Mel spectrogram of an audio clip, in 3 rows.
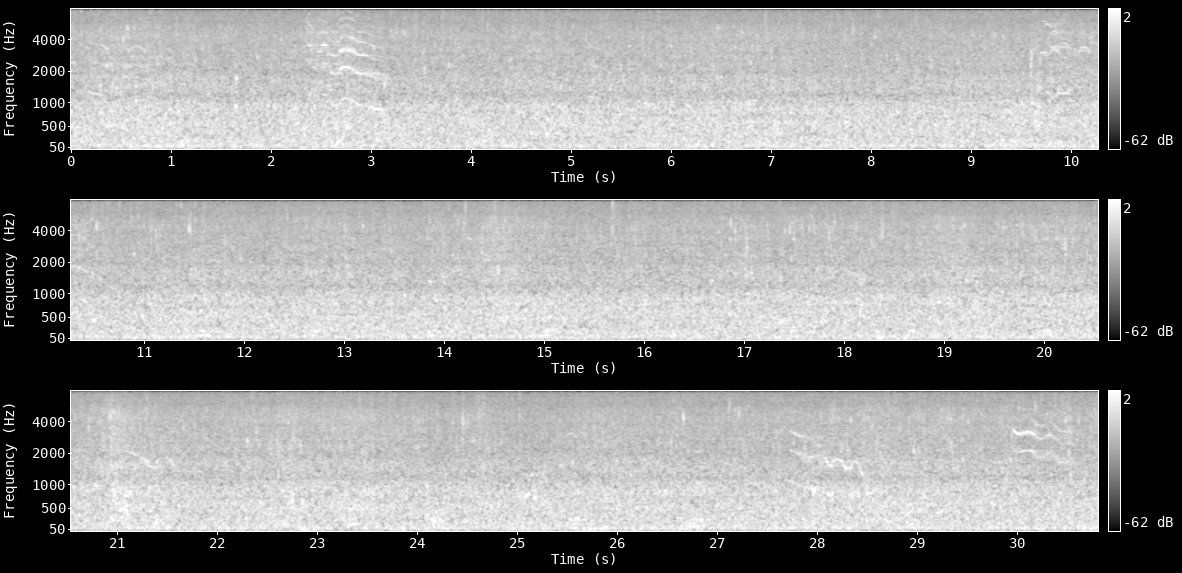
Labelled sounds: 2.6	3.2	killer whale, offshore, 1.4 to 4.6 kHz
9.7	10.5	killer whale, offshore, 1.1 to 2.2 kHz
27.7	28.5	killer whale, offshore, 1.3 to 2.2 kHz
29.9	30.5	killer whale, offshore, 1.6 to 3.5 kHz

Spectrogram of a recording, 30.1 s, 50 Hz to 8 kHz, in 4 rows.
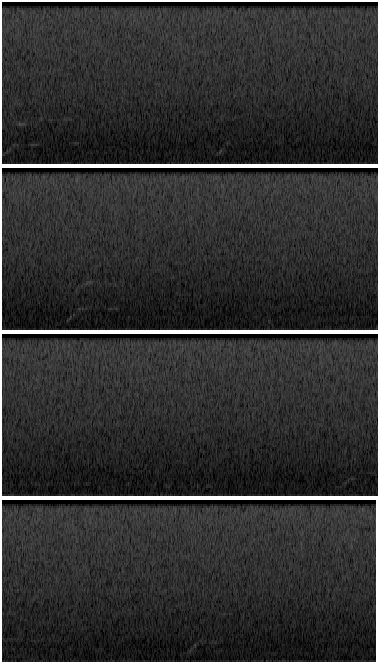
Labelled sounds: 0.3	0.5	humpback whale, 2.0 to 2.1 kHz
9.1	9.4	humpback whale, 2.1 to 2.4 kHz
21.9	22.2	humpback whale, 0.80 to 0.99 kHz
26.3	26.6	humpback whale, 0.80 to 1.3 kHz

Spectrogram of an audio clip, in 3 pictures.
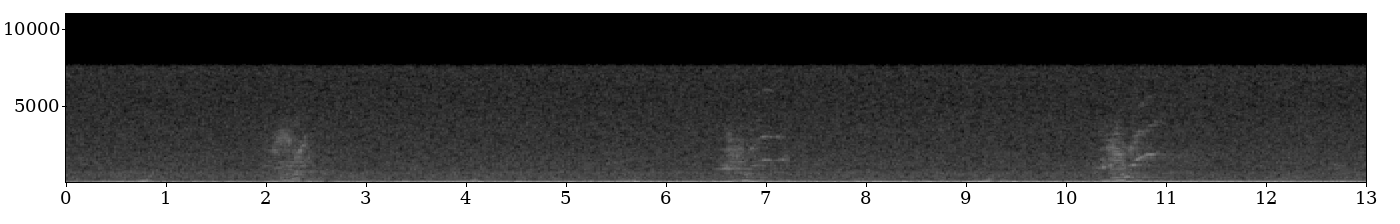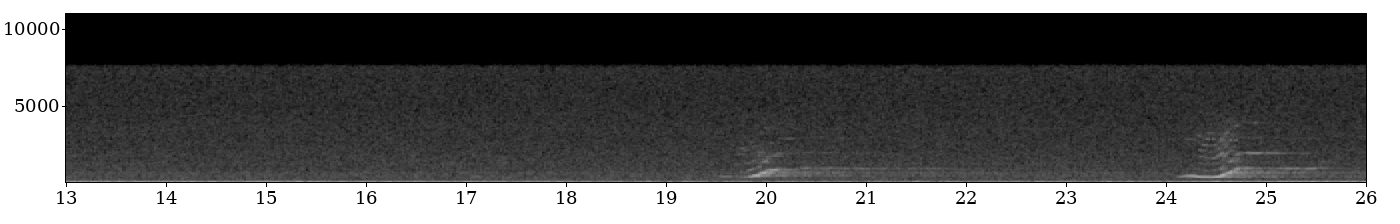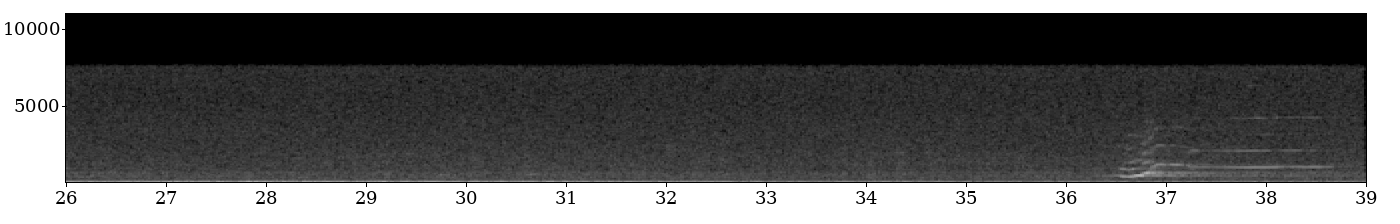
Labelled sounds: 6.5	7.3	humpback whale, 0.90 to 3.1 kHz
10.7	11.0	humpback whale, 1.5 to 2.1 kHz
20.0	20.7	humpback whale, 0.80 to 1.1 kHz
24.3	25.2	humpback whale, 0.80 to 2.1 kHz
36.5	38.6	humpback whale, 0.83 to 4.5 kHz

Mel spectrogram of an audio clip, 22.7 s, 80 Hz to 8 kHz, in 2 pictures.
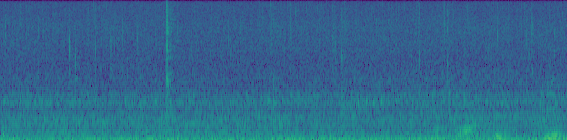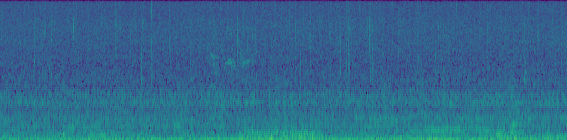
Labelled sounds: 15.8	16.1	humpback whale, 1.7 to 2.2 kHz

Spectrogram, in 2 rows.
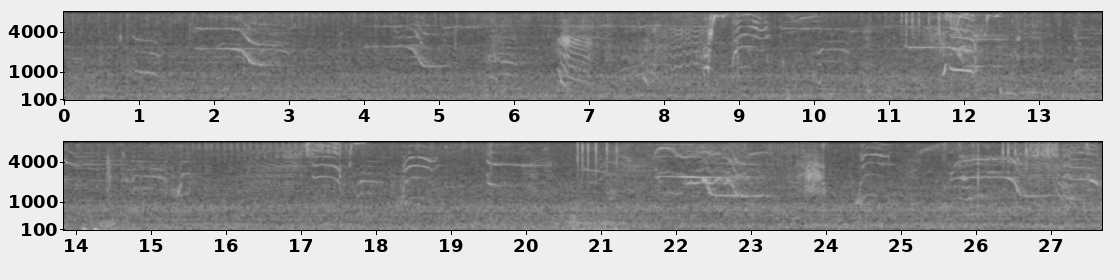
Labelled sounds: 0.0	0.4	killer whale, southern Alaska resident, 2.9 to 5.1 kHz
0.9	3.1	killer whale, southern Alaska resident, 0.64 to 7.3 kHz
3.9	7.2	killer whale, southern Alaska resident, 0.37 to 7.8 kHz
7.5	9.5	killer whale, southern Alaska resident, 1.2 to 8.0 kHz
10.0	10.5	killer whale, southern Alaska resident, 1.1 to 5.5 kHz
11.2	12.6	killer whale, southern Alaska resident, 0.78 to 8.0 kHz
13.4	15.6	killer whale, southern Alaska resident, 1.1 to 5.9 kHz
16.1	18.8	killer whale, southern Alaska resident, 1.4 to 8.0 kHz
19.4	20.3	killer whale, southern Alaska resident, 1.5 to 8.0 kHz
20.7	23.5	killer whale, southern Alaska resident, 0.92 to 8.0 kHz
24.4	24.9	killer whale, southern Alaska resident, 1.7 to 8.0 kHz
25.7	27.6	killer whale, southern Alaska resident, 0.87 to 8.0 kHz

